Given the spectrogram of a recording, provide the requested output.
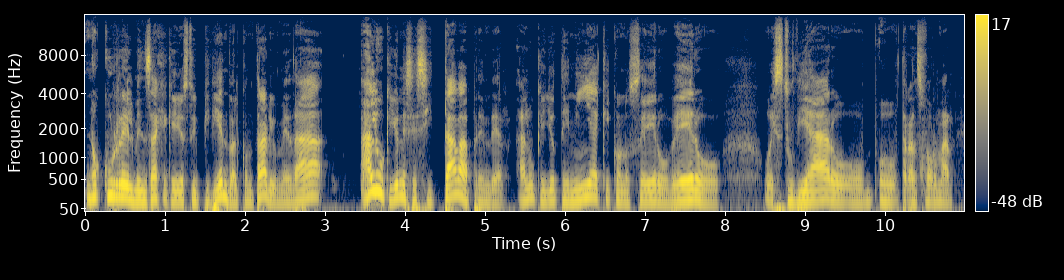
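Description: A man's voice: fairly high pitch, lively intonation, moderate pace, no echo, clean studio sound. A man hosting a casual conversation, thoughtful, searching for his words and stressing his amazement.

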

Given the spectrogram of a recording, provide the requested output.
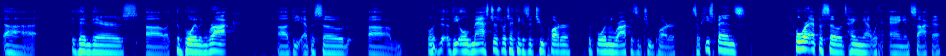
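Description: A male podcast host gives casual solo commentary in a bright, forceful voice of average pitch. He speaks haltingly, working out his thoughts aloud as he goes.

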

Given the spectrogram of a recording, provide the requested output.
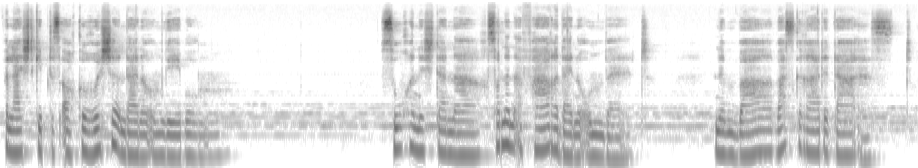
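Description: Faint music plays beneath a guided meditation led by a woman whose voice is low and mellow. She speaks slowly and softly, and her calm, unhurried manner never changes.

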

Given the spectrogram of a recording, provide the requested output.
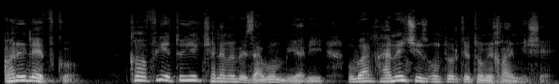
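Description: A man voicing a shy, anxious seventeen-year-old village girl who speaks softly and quietly. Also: medium pitch, sing-song, husky, voice pushed up. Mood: tender. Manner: soft, hushed speech.

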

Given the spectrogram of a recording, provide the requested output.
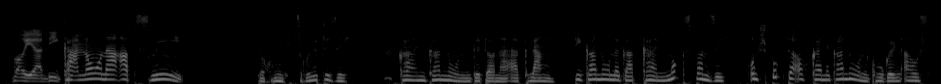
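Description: A woman with a deep voice reads a children's adventure story aloud, lively and addressing young listeners directly. There's no echo in the recording.

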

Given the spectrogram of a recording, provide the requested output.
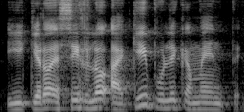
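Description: Bright, mock-indignant man. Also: medium pitch, moderate pace. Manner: playful, mock-indignant rants. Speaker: podcast co-host. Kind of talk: casual comedic podcast chat.

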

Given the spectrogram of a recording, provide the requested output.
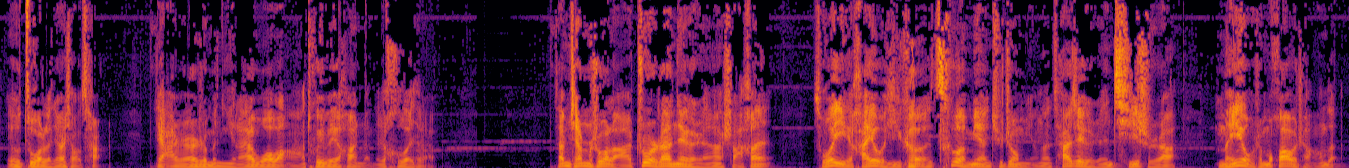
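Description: A man telling an old myth like a casual chat, slangy and peppered with swearing. His voice sits at a middle pitch and sounds close and dry. Faint music plays underneath. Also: animated, fairly quick, darkish tone, no echo. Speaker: storyteller.

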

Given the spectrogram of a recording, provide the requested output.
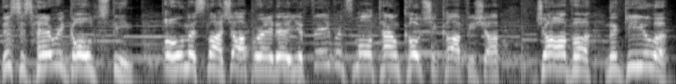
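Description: A man playing a showy coffee shop owner who pitches a holiday deal in a radio ad, full of puns and mock curses. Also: moderate pace. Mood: salesy. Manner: showy, pun-filled salesman shtick with Yiddish curses. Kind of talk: radio ad spot. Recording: ad read over music.

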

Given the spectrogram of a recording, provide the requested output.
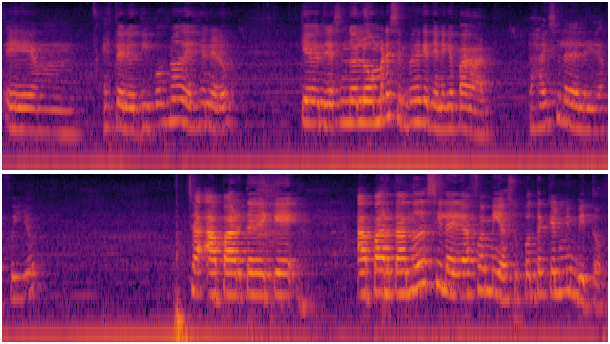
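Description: A young woman co-hosts a casual podcast, talking in an animated way and acting out little quotes. Her voice sits somewhat high. The room around her is echoey. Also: normal speed, a little hiss or hum. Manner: animated, acts out quotes, laughs often. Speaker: podcast co-host. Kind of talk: casual chat.

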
